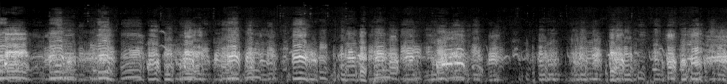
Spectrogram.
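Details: A flock of domestic geese starts up a foggy, rainy July 31 morning around a duck pen, honking continuously with loud, nasal calls overlapping several times a second from many birds at once.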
